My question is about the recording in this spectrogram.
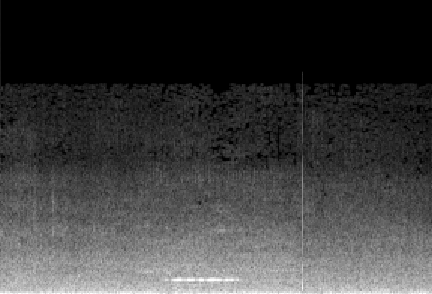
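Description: Steady rumble of distant city traffic heard from a high rooftop, with a faint short high tone about two seconds in.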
